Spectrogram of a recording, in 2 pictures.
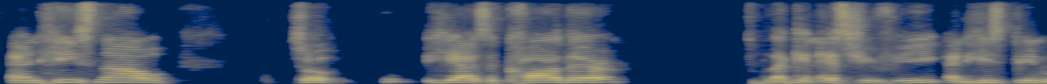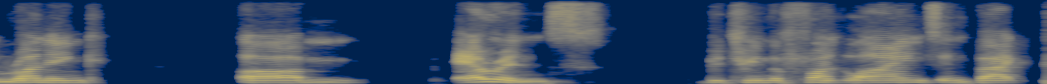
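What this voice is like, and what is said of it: Emotional, choked-up voice. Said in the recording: “I get emotional talking about this”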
